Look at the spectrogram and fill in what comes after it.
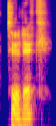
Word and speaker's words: Tudyk: In a follow-up from the last episode that we have, Alan, and again, I can't say it, Tudyk, isn't that how you say it? – Tudyk.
